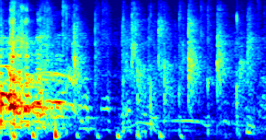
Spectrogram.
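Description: Close, steady hand clapping in a quick, even rhythm for a few seconds, like a small round of applause from one or two people, with faint voices mixed in at the start.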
